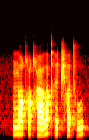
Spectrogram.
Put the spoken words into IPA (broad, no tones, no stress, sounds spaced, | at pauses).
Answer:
n ɔ qʰ o qʰ ə˞ lˠ ʌ kʰ ɘ t͡ʃʰ ʌ tʰ u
